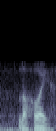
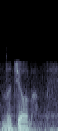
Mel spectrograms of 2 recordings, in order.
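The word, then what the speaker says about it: La Jolla: La Hoya. Some people pronounce that Legola.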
